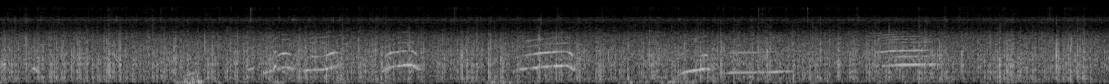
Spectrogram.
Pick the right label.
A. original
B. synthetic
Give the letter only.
A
